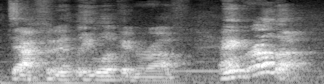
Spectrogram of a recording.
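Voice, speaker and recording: A man speaks as game master from a very echoey room, well off the mic, with faint music behind him. His pitch is middling, and he narrates the action in loose, casual language with frequent asides. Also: wildly swooping pitch, normal speed, sharp tone, distant mic.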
